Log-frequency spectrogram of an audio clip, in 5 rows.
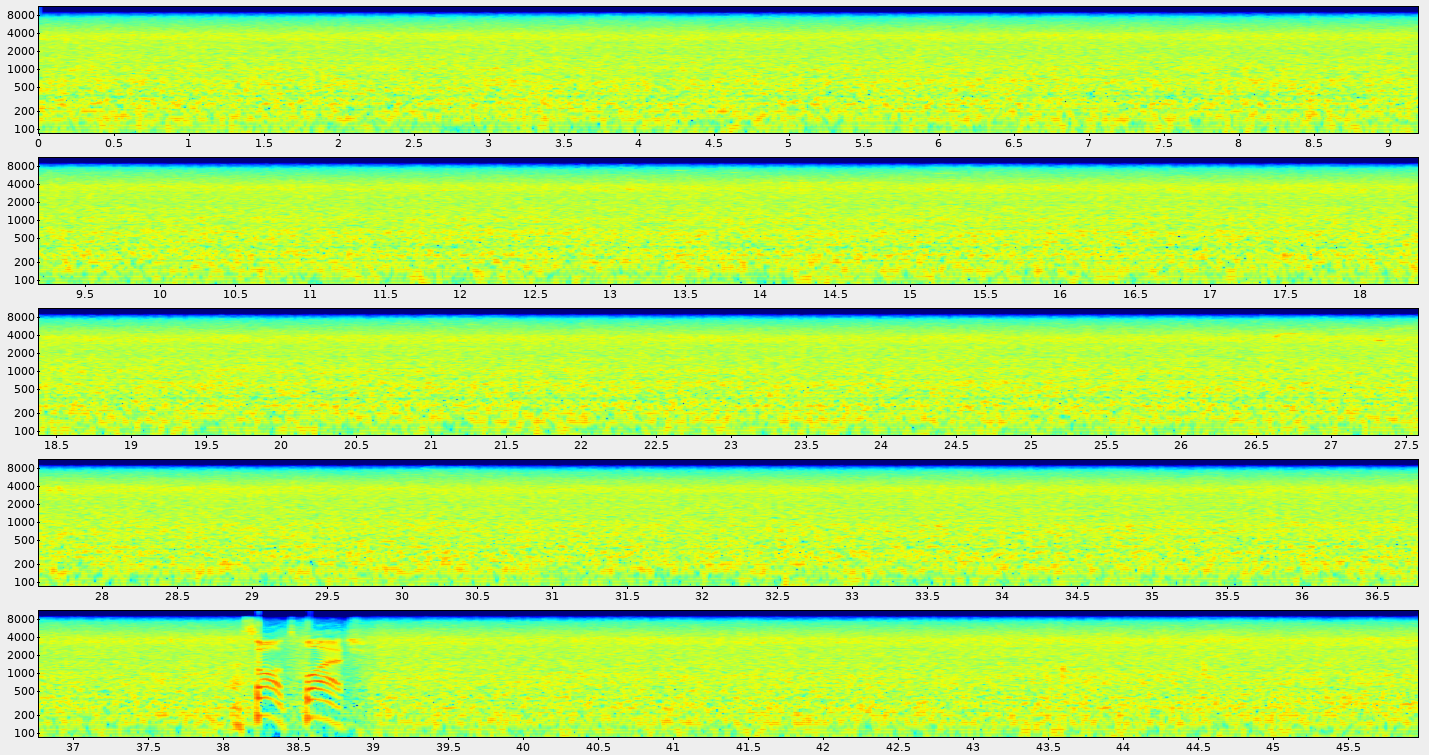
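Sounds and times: stream rushing over rocks: 0:00.0 - 0:45.9.

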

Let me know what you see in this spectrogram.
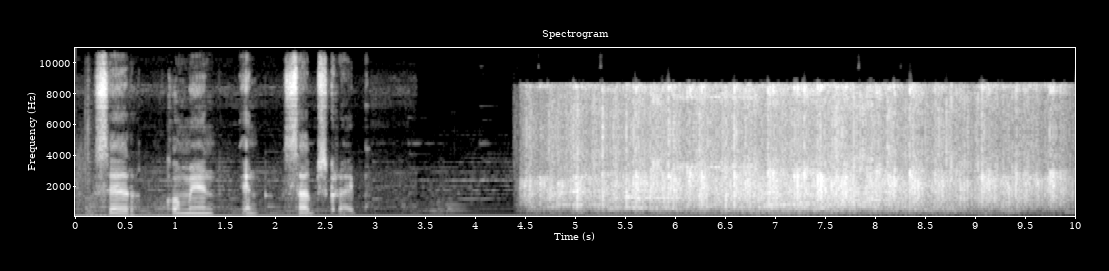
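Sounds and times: crowd applause: 0:04.4 - 0:10.0.

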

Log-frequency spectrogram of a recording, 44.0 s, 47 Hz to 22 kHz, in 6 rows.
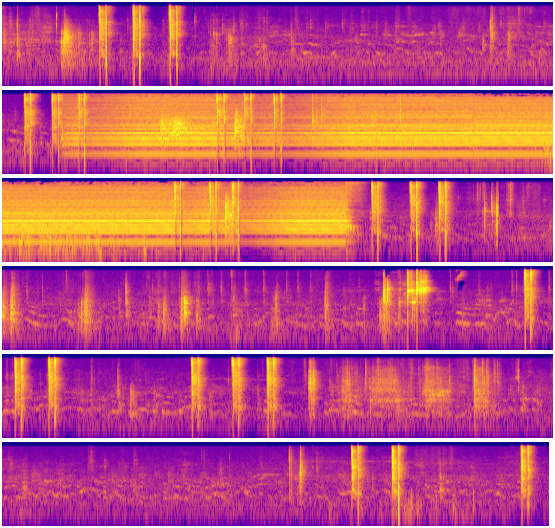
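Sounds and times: loud machine hum: 0:08.0 - 0:19.6.

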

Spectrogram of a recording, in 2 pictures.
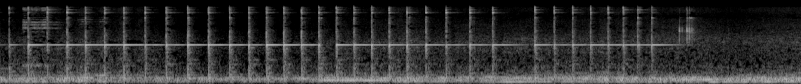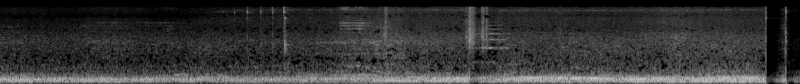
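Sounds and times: light metal taps with ringing: 0:00.0 - 0:07.0.

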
